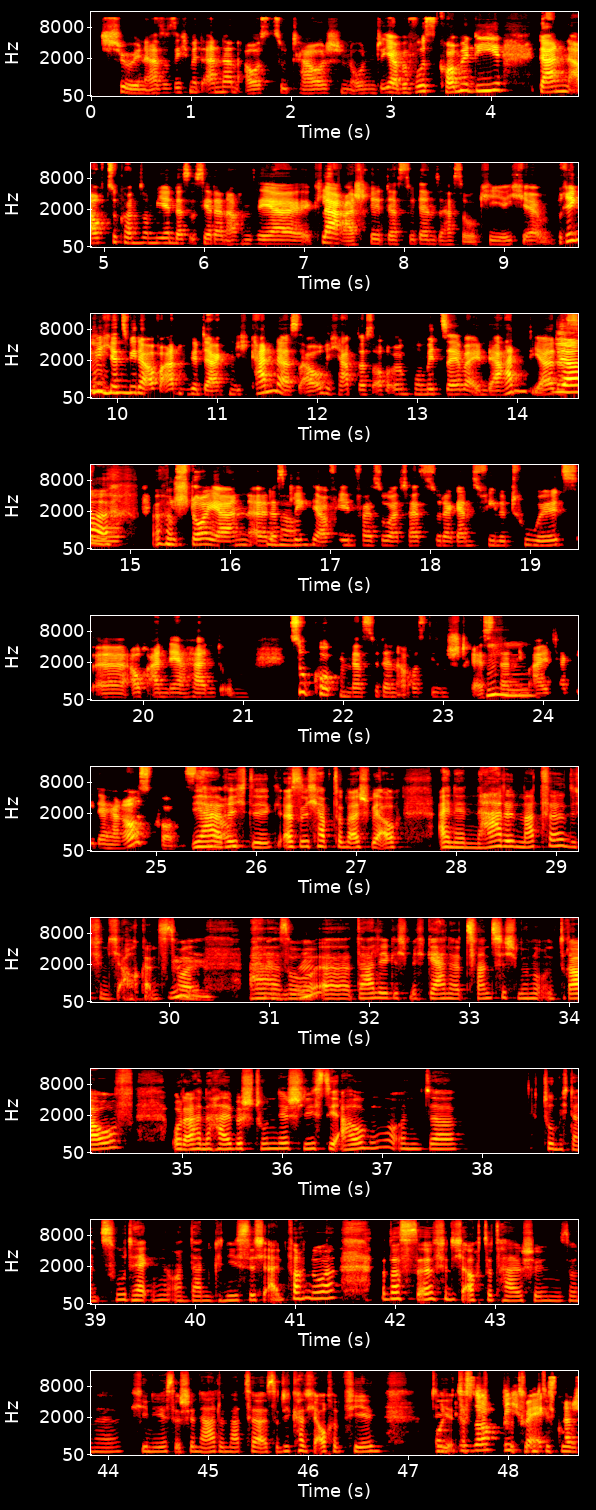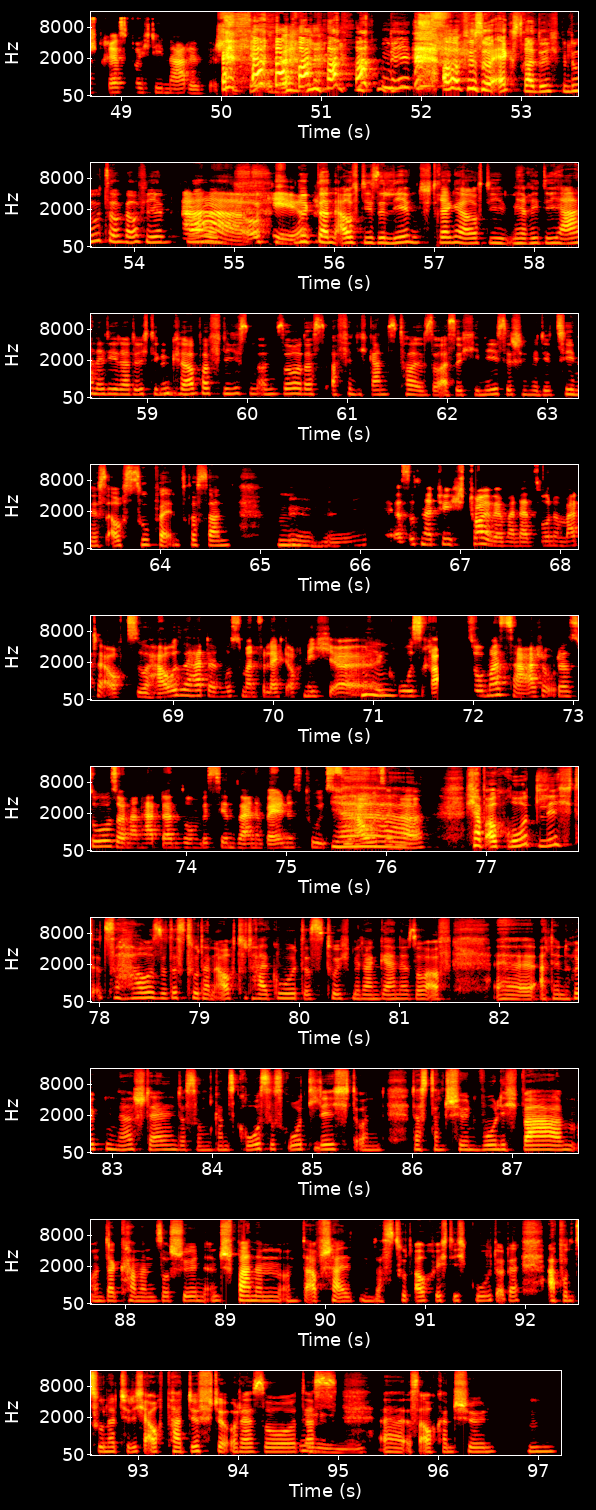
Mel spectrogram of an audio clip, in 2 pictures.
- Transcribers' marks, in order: chuckle; in English: "Tools"; laugh; in English: "Tools"; drawn out: "Ja"
- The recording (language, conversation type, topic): German, podcast, Wie gelingt es dir, trotz Stress kleine Freuden wahrzunehmen?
